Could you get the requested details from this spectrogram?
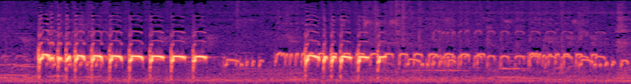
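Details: Zebra dove song played as a lure to get other doves singing: a loud run of short, evenly spaced staccato cooing notes, then a pause and a second burst that trails off into softer, quicker notes.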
